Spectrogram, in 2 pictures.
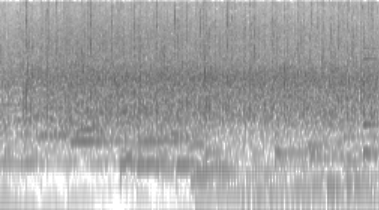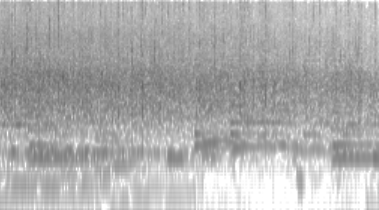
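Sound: audience applauding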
